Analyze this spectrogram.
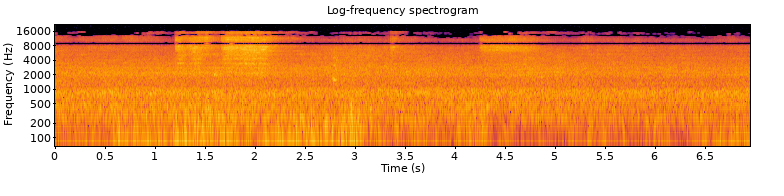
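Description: Container wagons of a long freight train rolling over a railway bridge: a steady rumble of wheels on rail, a little louder between about one and three seconds in.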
